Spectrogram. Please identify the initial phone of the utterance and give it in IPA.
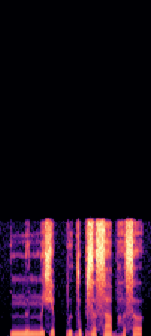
nː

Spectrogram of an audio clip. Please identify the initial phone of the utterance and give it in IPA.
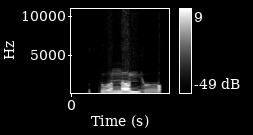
tʷ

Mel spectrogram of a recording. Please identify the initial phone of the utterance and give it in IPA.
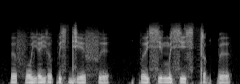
ɘ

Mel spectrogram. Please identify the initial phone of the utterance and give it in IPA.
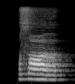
zˤ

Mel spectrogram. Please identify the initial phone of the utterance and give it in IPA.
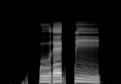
k͡p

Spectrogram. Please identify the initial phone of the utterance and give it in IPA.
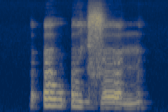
ʔ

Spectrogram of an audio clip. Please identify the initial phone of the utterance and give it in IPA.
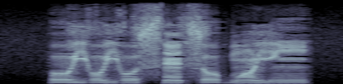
o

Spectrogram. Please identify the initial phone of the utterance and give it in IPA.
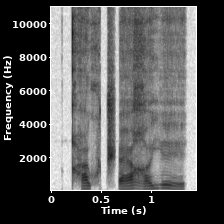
qʰ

